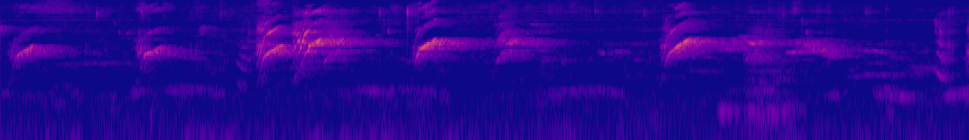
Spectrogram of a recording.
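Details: Parrots in a flock squabbling over food, giving separate harsh, rising-then-falling squawks about every half second to one second, with quieter chatter and faint low notes between calls.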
